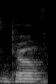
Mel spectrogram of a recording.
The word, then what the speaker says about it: Dhruv: the thing is so my name is based on the pulse jar and we told you this yeah yeah so it's drove tara tara is a star so basically everyone can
